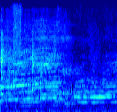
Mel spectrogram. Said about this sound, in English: Oh, it's a motorcycle. What, your first time getting scared of a motorcycle?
